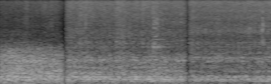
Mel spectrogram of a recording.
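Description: Meat searing on a very hot griddle for queso birria bites, a steady loud sizzle and hiss with two brief dips where the crackle drops out momentarily, no voices.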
